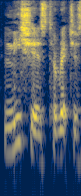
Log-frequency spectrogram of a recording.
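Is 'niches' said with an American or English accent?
English. Niches is said the English way, not rhyming.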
